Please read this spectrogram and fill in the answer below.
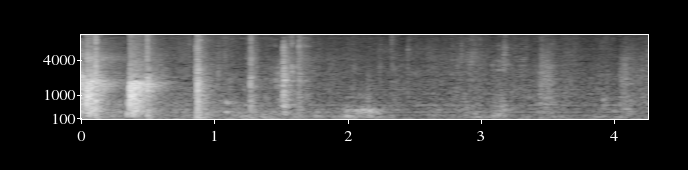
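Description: A few scattered handclaps from the congregation, dying away over the first second and a half, then quiet room tone with a few faint taps.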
